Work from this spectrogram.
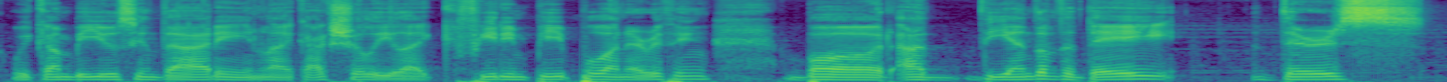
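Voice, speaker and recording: A young man from Rica, chatting casually on a live stream, halting, with many fillers and restarts. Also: on the low side, vocal fry, darkish tone, no echo. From Costa Rica. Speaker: livestreamer.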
